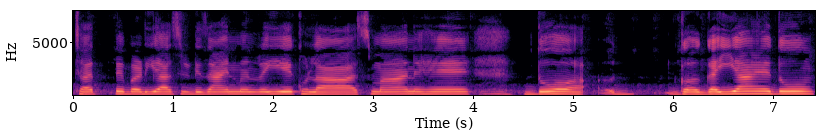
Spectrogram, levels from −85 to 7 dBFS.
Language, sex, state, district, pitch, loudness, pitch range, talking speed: Hindi, female, Uttar Pradesh, Etah, 200 Hz, -20 LUFS, 195-210 Hz, 120 wpm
